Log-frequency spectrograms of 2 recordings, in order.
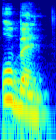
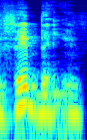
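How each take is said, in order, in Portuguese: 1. A palavra começa com o som de U. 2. A palavra começa com o som de Ve. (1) "se transforma de Uben" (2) "Ficaria muito estranho de pronunciar"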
